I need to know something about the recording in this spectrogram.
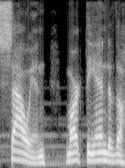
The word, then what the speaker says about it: Samhain: Halloween we know today Sam Hayne pronounced as sain marked the end of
